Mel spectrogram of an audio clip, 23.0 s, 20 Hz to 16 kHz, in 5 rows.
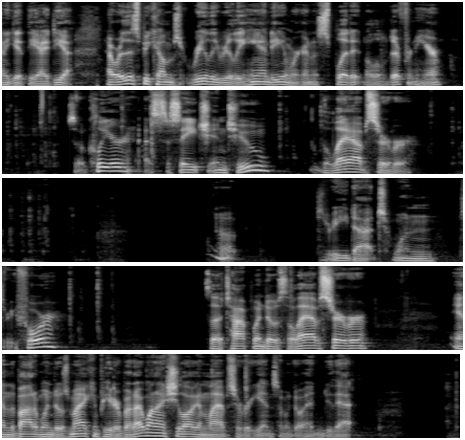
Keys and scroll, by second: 2.8 typing, 4.2-17.1 typing, 20.1-23.0 typing.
